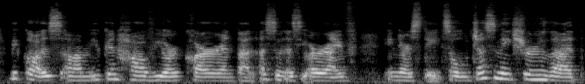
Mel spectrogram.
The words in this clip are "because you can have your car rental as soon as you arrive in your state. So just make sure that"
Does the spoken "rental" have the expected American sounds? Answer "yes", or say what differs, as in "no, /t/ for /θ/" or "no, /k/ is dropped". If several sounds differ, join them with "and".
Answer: no, /n/ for /l/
